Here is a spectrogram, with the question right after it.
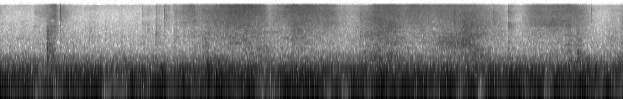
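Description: A hand wipes a built-in wardrobe shelf, a solid panel with a dark wood-grain laminate surface, back and forth with a paper wipe. Soft, brushy rubbing swishes with a bright hiss rise and fall over a steady low hum.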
